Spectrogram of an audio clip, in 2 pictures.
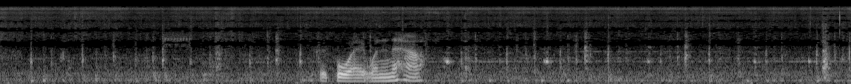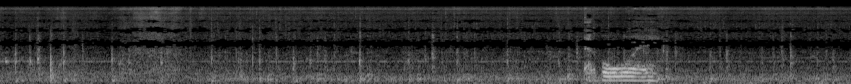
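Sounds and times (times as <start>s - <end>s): dog paws ticking on belt: 0.0s - 9.8s
treadmill motor humming: 0.0s - 17.0s.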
